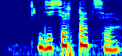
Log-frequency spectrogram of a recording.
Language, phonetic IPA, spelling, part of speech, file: Russian, [dʲɪsʲɪrˈtat͡sɨjə], диссертация, noun, Ru-диссертация.ogg
- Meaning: dissertation, thesis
